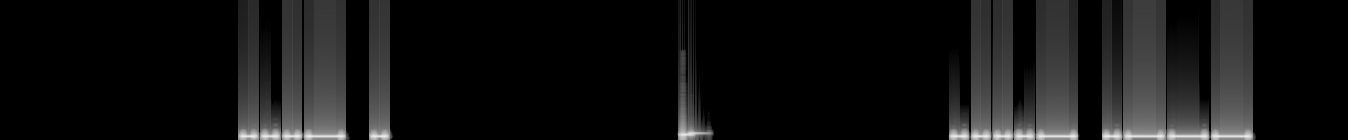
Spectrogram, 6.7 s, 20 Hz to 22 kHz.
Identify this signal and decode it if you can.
Morse code, heard as a keyed tone, about 22 wpm, 700 Hz. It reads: V E 4 J
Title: Two Challenging Letter-Number Combinations 22wpm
